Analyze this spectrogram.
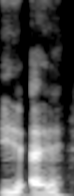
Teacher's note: छठा नंबर है ये दे तो कंठ तालु, यानी ए ए का उच्चारण स्थान कंठ और तालु दोनों होगा।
